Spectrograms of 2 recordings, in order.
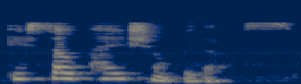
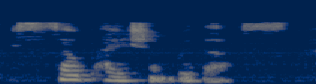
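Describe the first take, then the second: First: Said in the usual way. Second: Same line again, much softer, sincere; softer repeat. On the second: Real, not acted. God's patience repeated quietly to the listeners. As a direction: let it sink in gently.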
